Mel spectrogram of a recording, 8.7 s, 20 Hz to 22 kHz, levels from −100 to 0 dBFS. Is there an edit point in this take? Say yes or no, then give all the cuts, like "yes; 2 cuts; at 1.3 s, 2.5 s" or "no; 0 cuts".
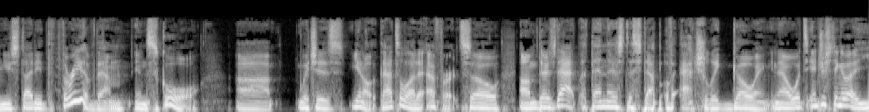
yes; 1 cut; at 5.1 s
